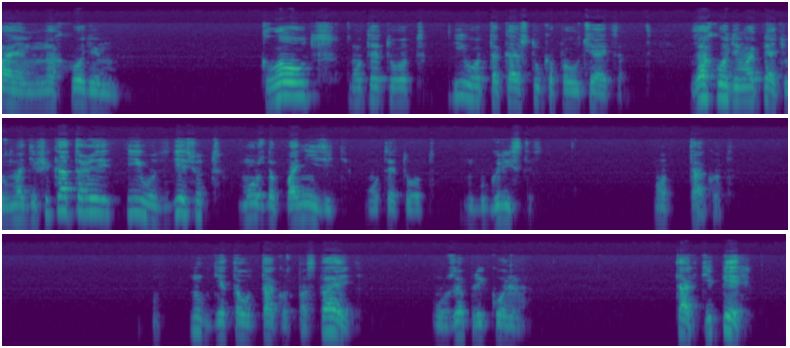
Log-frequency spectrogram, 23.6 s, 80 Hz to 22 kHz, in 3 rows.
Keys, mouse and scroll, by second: 7.7 click, 14.1 click, 19.3 scroll up 1, 19.7 middle click, 21.1-21.7 scroll down 2, 21.7 middle click.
